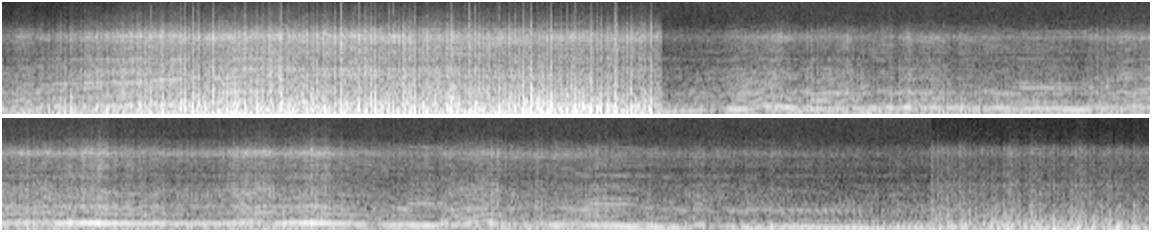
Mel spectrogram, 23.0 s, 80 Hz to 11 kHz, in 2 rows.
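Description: Yamaha R3's 321 cc parallel-twin engine pulling loud and hard for about six and a half seconds, its pitch climbing slightly. Then the level drops suddenly and the engine runs on at lower revs, its pitch rising and falling with the throttle.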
